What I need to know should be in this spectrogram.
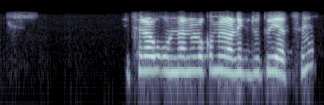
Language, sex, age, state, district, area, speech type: Bengali, female, 30-45, West Bengal, Alipurduar, rural, conversation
